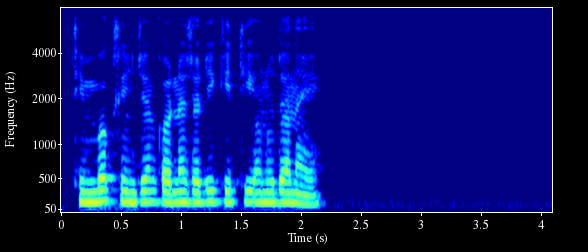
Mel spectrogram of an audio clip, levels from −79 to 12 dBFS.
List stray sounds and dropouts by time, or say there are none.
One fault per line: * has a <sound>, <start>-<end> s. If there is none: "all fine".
all fine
